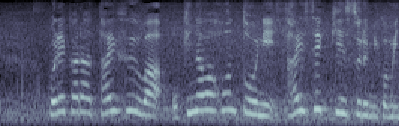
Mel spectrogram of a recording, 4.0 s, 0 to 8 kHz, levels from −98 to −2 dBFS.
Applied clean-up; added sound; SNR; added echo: none; none; none; none.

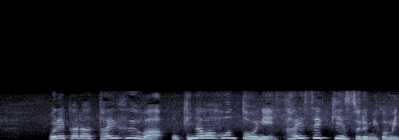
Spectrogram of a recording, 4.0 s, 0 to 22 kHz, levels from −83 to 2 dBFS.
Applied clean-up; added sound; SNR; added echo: neural mask model Resemble Enhance denoiser.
